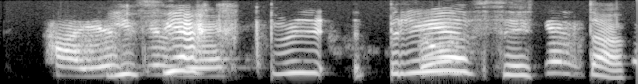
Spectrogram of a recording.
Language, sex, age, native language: Icelandic, other, 10, Icelandic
